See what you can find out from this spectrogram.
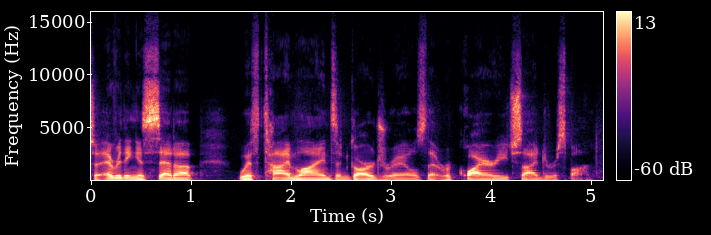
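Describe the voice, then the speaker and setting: Speaking at a fairly quick pace with fairly even intonation, a man uses an ordinary speaking voice at a medium pitch, captured in a very clean recording with a silent background. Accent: American. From USA. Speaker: business owner and economist. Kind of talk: interview conversation. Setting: library.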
